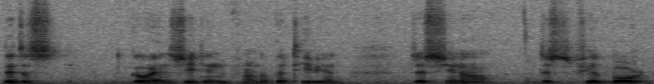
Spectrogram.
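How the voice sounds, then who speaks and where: A young man from Nepal, a guest actor, answering interview questions in a halting way with many fillers and restarts. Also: monotone, gravelly. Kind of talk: casual interview. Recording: distant mic with faint rumble.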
